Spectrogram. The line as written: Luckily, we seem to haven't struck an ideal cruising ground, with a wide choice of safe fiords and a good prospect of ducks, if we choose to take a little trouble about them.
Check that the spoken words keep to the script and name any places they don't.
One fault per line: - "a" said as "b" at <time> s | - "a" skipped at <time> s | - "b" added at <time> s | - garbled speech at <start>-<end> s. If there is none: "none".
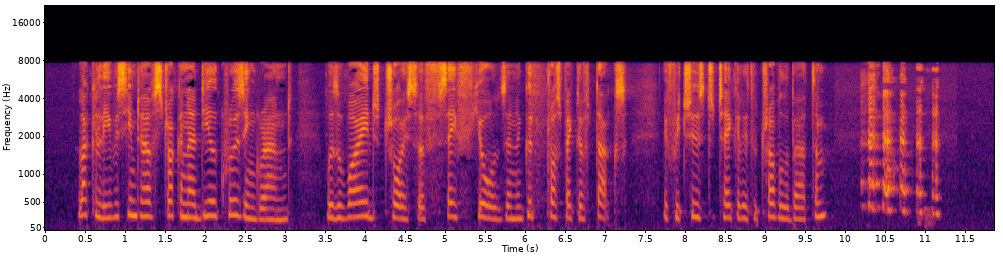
- "haven't" said as "have" at 1.2 s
